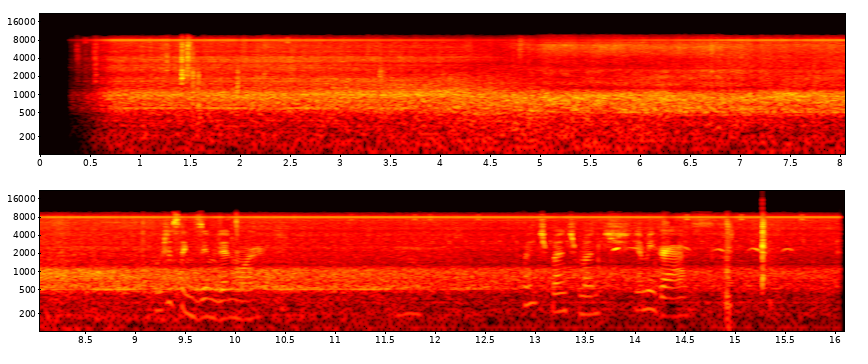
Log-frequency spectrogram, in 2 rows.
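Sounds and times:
deep low hum: 0.4s - 16.0s
vehicle engine idling: 0.4s - 16.0s.

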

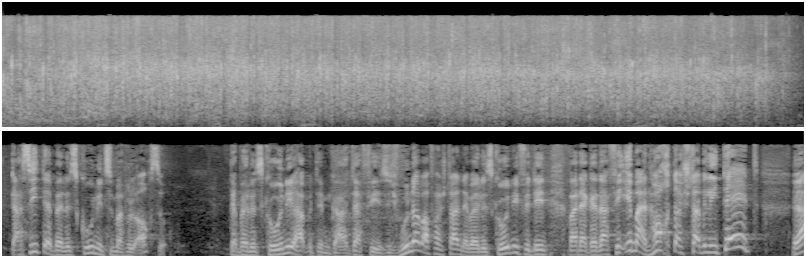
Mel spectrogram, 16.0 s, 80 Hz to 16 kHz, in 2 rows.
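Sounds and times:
audience applauding: 0.0s - 8.1s.

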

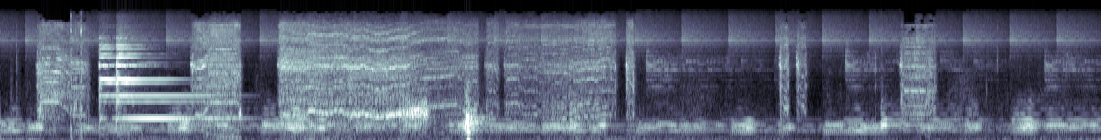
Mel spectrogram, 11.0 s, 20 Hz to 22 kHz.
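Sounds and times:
background music: 0.0s - 11.0s
cordless drill boring into wood: 0.4s - 0.9s, 1.9s - 6.2s
notification chime: 1.0s - 2.3s.

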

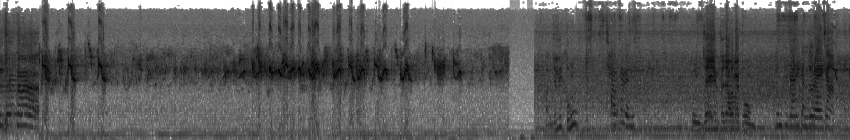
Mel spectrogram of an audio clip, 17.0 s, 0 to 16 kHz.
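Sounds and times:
songbirds chirping: 0.0s - 17.0s
steady low hum: 0.0s - 17.0s.

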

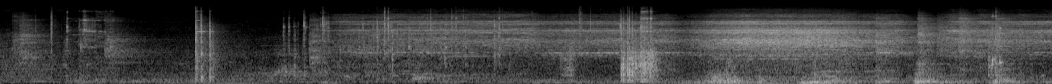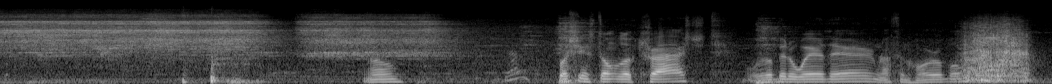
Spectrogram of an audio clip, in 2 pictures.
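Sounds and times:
metal parts clicking and clunking: 0.0s - 1.3s, 2.8s - 7.4s.

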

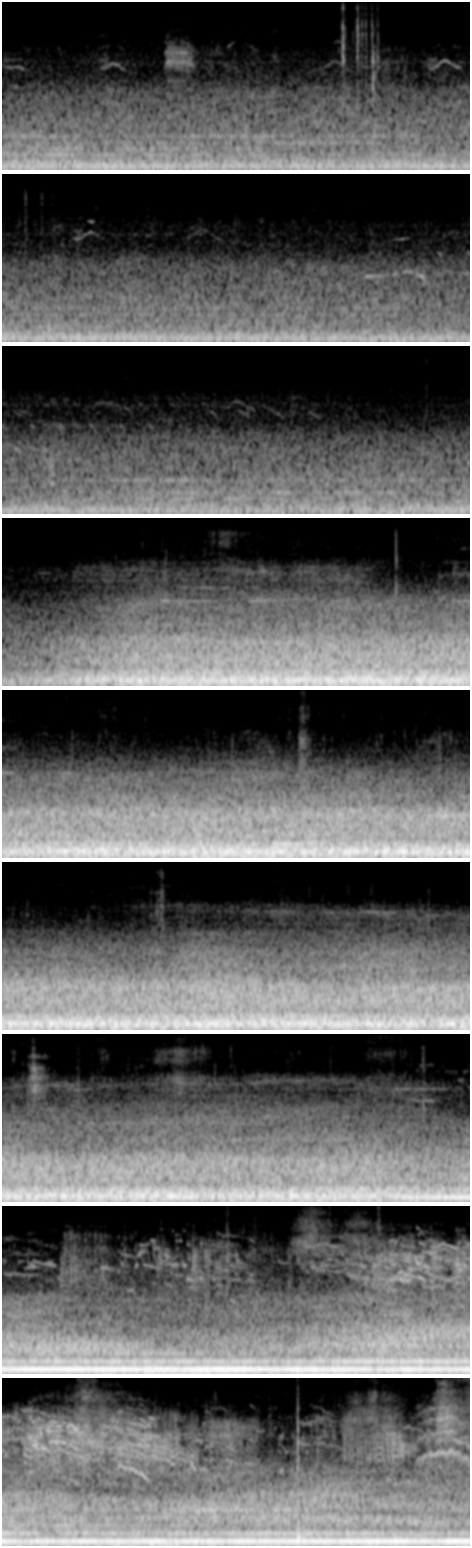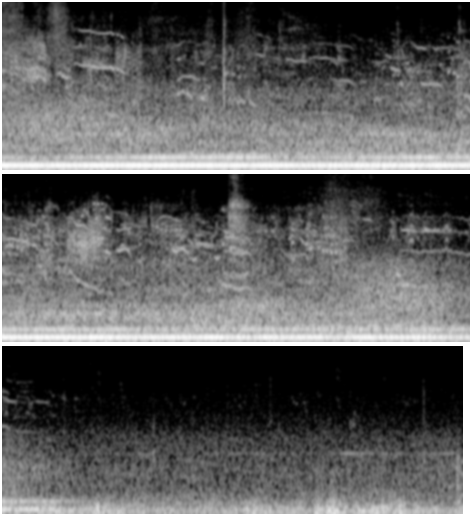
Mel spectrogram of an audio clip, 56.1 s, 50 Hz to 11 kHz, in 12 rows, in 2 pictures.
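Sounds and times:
ship engines droning: 0.0s - 56.0s
birds calling: 30.6s - 54.6s.

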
